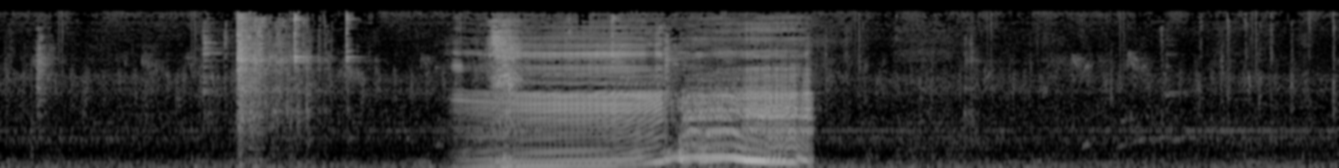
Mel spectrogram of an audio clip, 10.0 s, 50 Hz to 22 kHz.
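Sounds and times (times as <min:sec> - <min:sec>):
impatient cow mooing by a roadside pasture: 0:03.4 - 0:06.2.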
